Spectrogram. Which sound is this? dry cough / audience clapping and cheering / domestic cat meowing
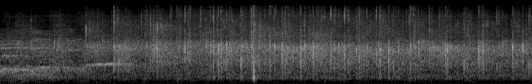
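audience clapping and cheering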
